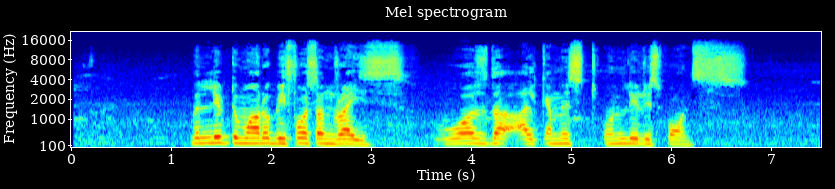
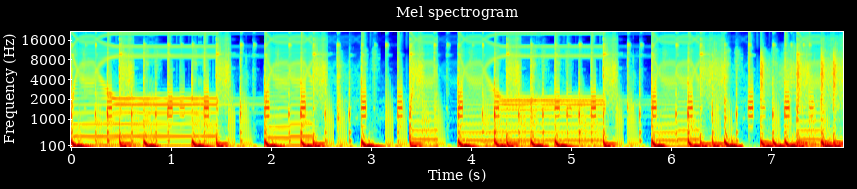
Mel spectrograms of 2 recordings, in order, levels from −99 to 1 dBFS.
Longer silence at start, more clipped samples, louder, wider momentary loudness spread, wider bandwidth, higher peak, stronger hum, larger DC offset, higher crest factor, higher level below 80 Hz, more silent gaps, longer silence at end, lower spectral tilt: first, 1.2 s vs 0 s; second, under 0.1% vs 1%; second, -25 LUFS vs -11 LUFS; first, 12 LU vs 6 LU; second, 16 kHz vs over 20 kHz; second, -8 dBFS vs 0 dBFS; neither; neither; first, 18 dB vs 10 dB; second, -62 dBFS vs -12 dBFS; neither; first, 0.8 s vs 0 s; about the same, -5 dB/octave vs -5 dB/octave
